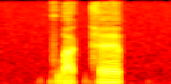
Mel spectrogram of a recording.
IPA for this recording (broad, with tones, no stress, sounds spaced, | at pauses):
k w a˨˩ k̚ h ɛː˥˩ p̚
